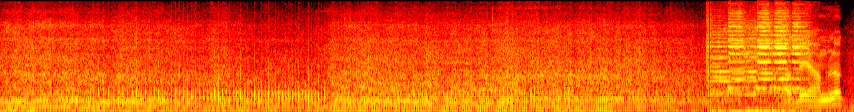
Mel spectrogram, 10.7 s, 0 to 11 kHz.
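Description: A Benelli TRK 502X's parallel-twin engine runs on the move, with steady wind and road noise. Near the end a vehicle horn sounds for about a second.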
